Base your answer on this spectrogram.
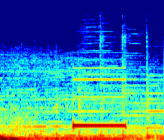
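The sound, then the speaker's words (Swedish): A telephone ringback tone on an outgoing call to a former classmate: one steady, clear electronic beep lasting under a second, heard over a low background rumble, with no one speaking. “Jag ringer upp kursaren som var med på Stefan Krons seanser”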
